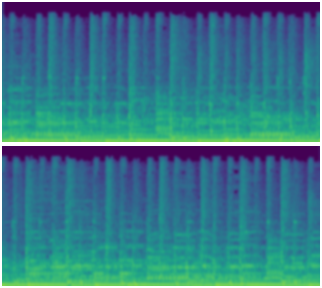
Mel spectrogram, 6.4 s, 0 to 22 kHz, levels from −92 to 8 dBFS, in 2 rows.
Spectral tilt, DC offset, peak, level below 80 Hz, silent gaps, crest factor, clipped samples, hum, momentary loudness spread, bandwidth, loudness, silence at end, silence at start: -6.5 dB/octave; under 0.1%; -2 dBFS; -16 dBFS; none; 10 dB; under 0.1%; none; 2 LU; 15.5 kHz; -16 LUFS; 0 s; 0 s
